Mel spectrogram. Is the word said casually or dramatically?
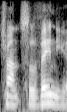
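casually. The word is said in a flat, offhand way. The place is mentioned as somewhere ordinary. The speaker calls it wrong. "I was trying to put it in like casual"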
